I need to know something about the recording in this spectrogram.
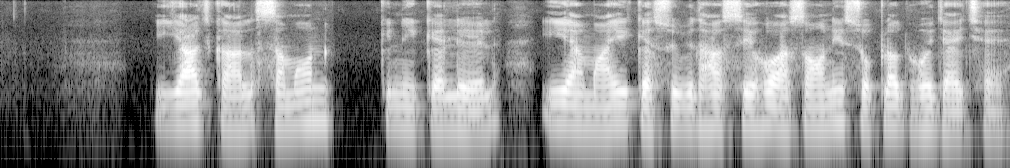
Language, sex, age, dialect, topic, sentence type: Magahi, male, 25-30, Western, banking, statement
